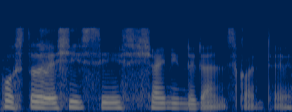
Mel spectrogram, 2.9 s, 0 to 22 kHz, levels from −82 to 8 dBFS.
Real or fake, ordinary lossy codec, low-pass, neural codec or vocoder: fake; none; none; codec, 16 kHz, 4 kbps, FunCodec, trained on Chinese and English, 50 frames a second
